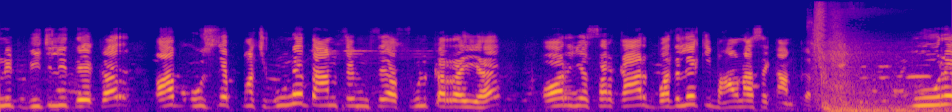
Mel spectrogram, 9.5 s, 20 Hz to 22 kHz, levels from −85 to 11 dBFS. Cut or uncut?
cut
